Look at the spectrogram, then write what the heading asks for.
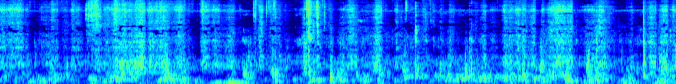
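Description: Close-up chewing and mouth sounds of a person eating fried food: uneven soft crunches, smacks and small clicks.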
